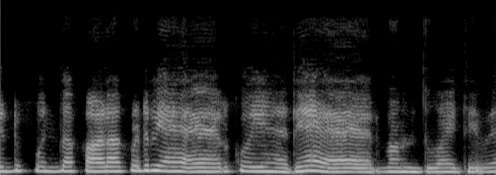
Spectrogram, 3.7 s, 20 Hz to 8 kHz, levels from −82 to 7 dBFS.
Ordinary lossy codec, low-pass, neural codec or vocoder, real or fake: none; 7.2 kHz; codec, 44.1 kHz, 2.6 kbps, DAC; fake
